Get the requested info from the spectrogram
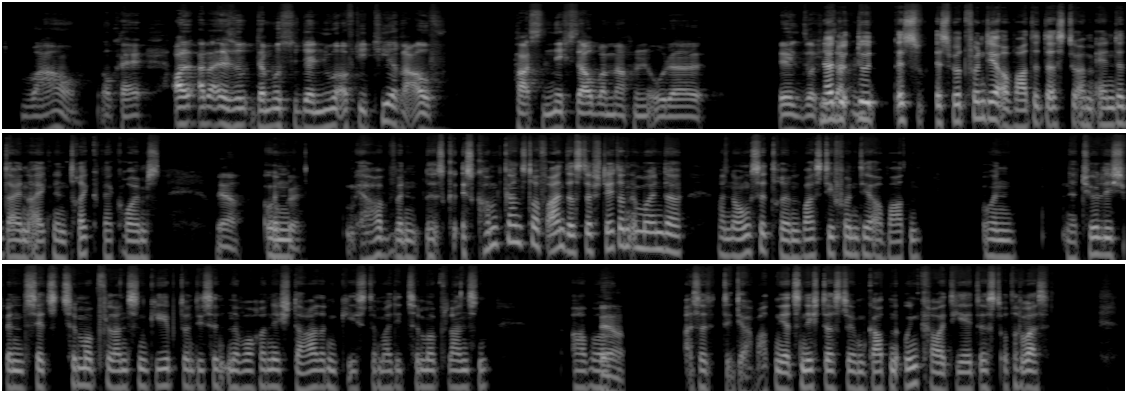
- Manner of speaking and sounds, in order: none
- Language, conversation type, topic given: German, unstructured, Wie sparst du am liebsten Geld?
